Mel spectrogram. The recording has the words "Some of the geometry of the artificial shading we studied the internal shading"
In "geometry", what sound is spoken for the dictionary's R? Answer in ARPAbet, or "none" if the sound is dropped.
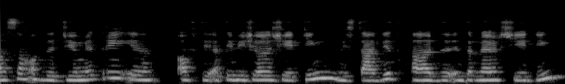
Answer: R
